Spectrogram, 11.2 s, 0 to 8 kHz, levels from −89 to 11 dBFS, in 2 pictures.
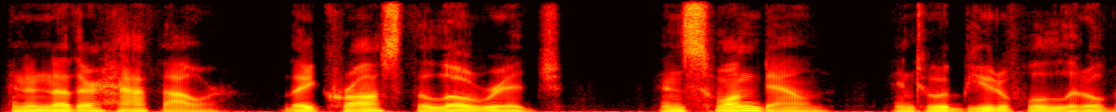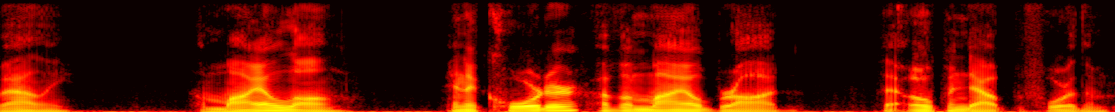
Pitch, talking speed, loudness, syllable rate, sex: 95 Hz, 170 wpm, -19 LUFS, 5.4 syllables/s, male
